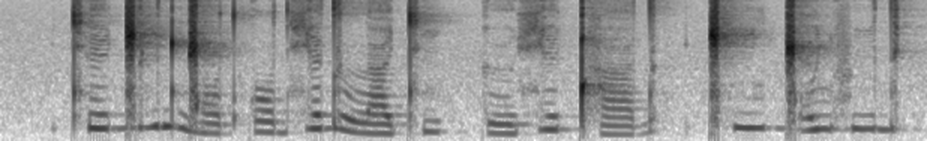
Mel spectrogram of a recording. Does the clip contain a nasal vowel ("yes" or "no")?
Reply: no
